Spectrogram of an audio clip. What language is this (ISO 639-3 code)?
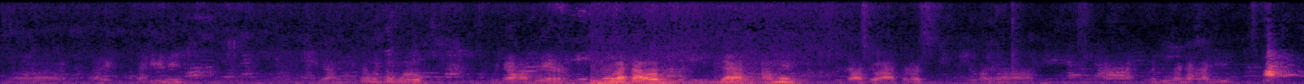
ind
